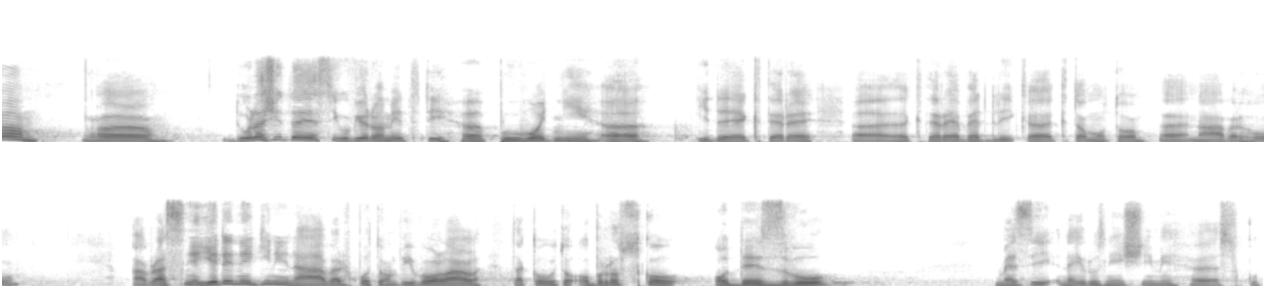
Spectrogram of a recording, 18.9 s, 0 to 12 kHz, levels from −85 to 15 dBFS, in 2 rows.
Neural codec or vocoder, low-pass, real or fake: codec, 16 kHz, 2 kbps, X-Codec, WavLM features, trained on Multilingual LibriSpeech; 7.2 kHz; fake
